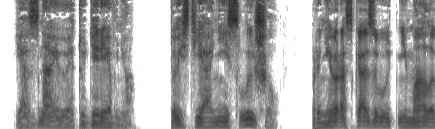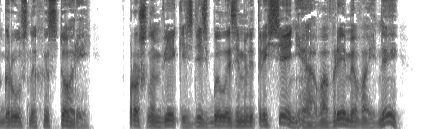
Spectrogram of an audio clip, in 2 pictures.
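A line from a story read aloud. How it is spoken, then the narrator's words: Whispered. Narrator (Russian): он прошептал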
